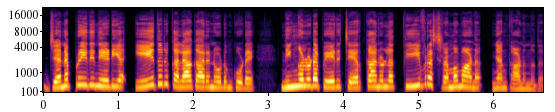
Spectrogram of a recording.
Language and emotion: Malayalam, angry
